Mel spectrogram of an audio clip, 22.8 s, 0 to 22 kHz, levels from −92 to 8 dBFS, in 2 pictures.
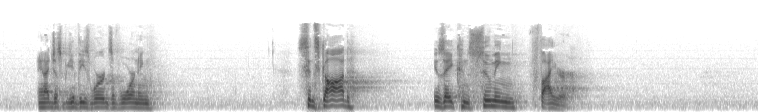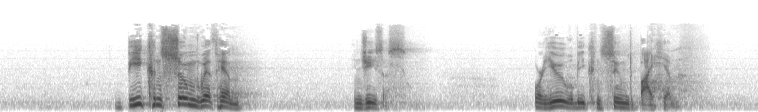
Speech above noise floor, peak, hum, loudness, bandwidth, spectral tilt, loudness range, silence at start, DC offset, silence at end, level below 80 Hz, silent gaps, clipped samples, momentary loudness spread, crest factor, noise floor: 41 dB; -2 dBFS; none; -25 LUFS; 10.5 kHz; -5 dB/octave; 9 LU; 0.6 s; under 0.1%; 1.05 s; -74 dBFS; none; under 0.1%; 17 LU; 24 dB; -65 dBFS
